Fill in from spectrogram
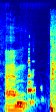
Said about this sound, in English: excuse me while I cough my guts up.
